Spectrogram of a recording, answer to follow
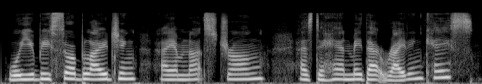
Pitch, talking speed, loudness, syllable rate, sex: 235 Hz, 175 wpm, -15 LUFS, 4.7 syllables/s, female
